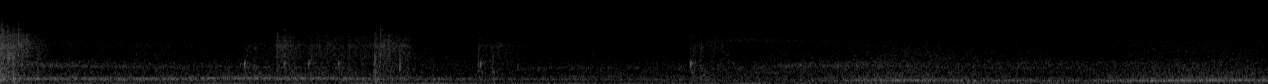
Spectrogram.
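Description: Water splashes and laps softly all around.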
